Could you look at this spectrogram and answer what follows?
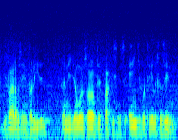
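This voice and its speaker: An actor playing a composed private detective who questions politely and methodically in a radio play. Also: male voice, fairly even intonation, fast talker, lightly acted. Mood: grave, explaining. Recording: tinny old radio recording, hiss, rumble.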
